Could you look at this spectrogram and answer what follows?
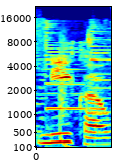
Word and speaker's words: NACHO: of hamat file organizations nacho pronounced Nikko convened in Chicago to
